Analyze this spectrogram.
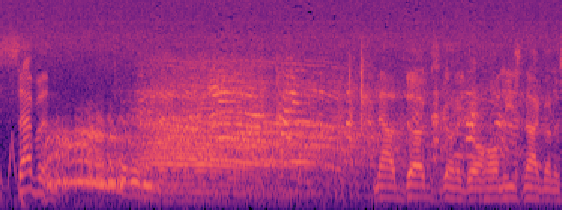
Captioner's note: dragon roars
